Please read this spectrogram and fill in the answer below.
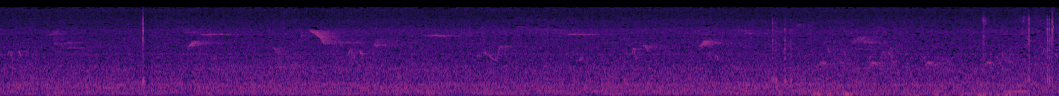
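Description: Outdoor ambience at the beehives: a steady hiss with a faint low hum of honeybees, and short bird chirps scattered throughout.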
